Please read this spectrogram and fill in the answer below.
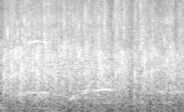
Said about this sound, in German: Vielleicht können wir ihm mal einen Applaus geben.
